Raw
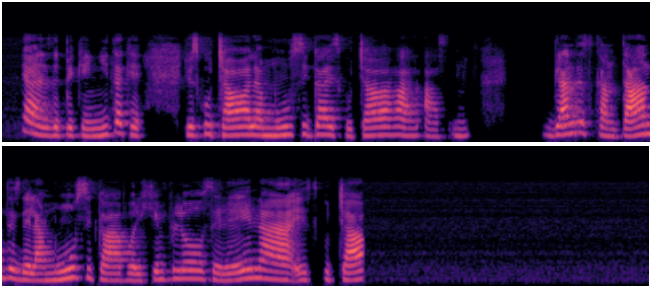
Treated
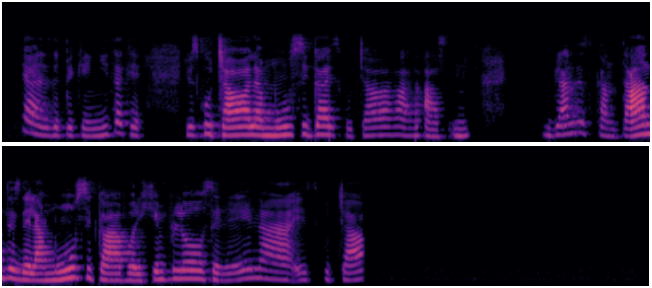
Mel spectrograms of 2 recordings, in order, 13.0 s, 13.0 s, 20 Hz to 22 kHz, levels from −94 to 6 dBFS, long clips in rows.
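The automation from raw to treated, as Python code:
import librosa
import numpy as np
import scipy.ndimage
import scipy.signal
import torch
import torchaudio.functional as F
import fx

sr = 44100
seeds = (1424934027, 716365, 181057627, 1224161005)

y = fx.gain(x, sr, db=fx.steps((0.0, -17.0), (1.98, -9.5), (3.27, -18.5), (4.13, -8.0), (5.48, -18.5), (6.28, -9.0), (8.64, -18.5)))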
